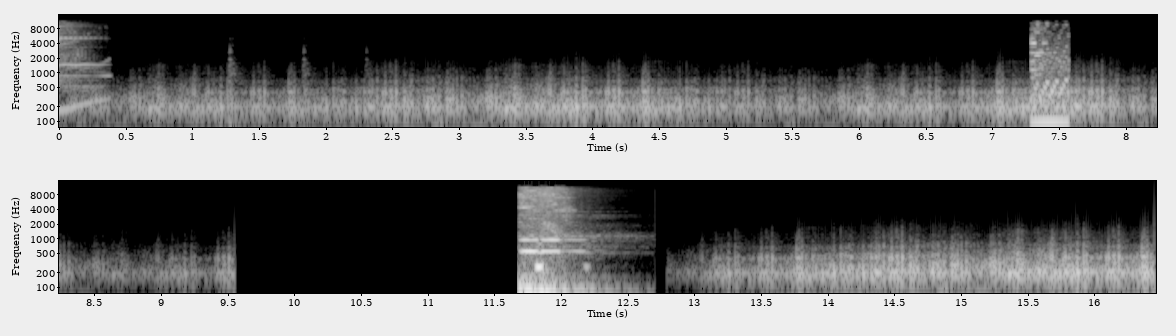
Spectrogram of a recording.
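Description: A heavy ball rolls with a low, steady rumble across a wooden track.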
